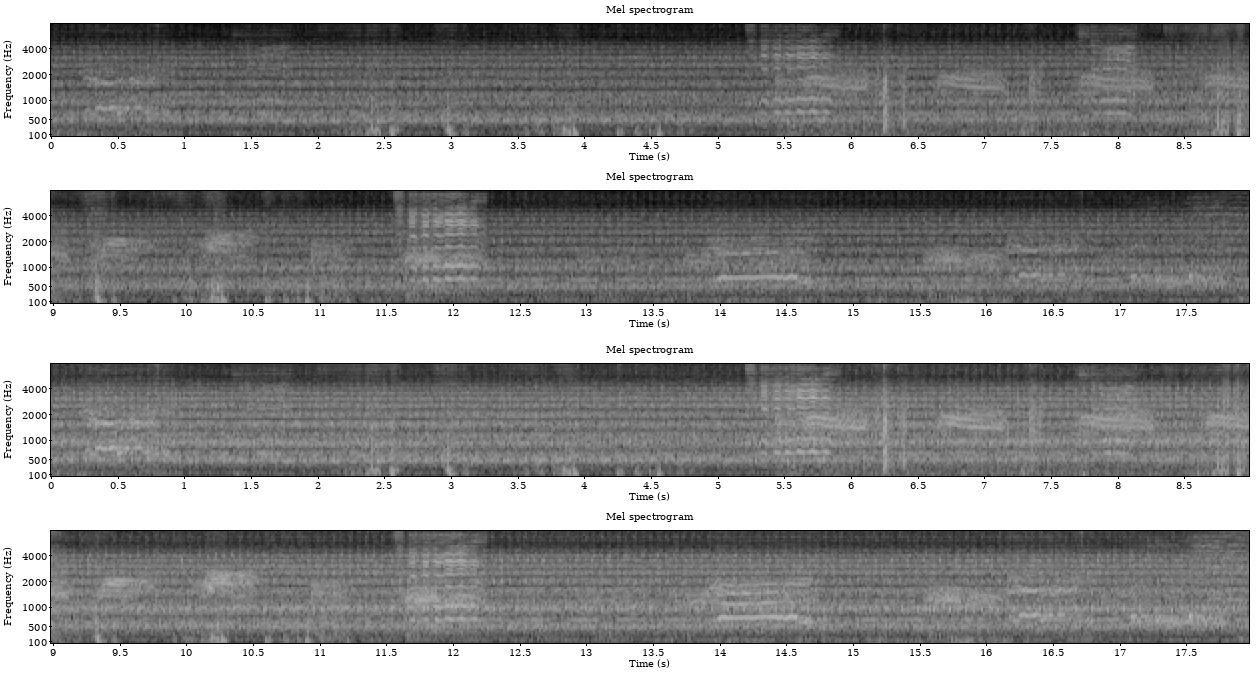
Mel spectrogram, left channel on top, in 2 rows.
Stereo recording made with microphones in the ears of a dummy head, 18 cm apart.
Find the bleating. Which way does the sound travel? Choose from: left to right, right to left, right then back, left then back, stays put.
left then back.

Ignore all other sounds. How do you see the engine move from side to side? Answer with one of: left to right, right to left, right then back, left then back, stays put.
stays put.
